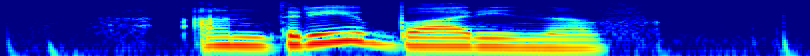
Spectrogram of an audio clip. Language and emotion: Russian, neutral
